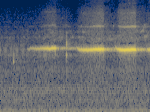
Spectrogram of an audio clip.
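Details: Sikatan londo, the nightingale, used as a training master for cage birds: one long pure high whistle that swells and fades in three surges, preceded by a short soft note.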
